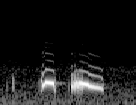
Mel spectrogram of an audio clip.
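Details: Spotted dove calling to rouse wild doves: one phrase of a faint pip, a clear low coo, then a longer buzzy wavering coo sliding downward; otherwise silent.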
